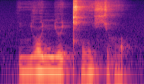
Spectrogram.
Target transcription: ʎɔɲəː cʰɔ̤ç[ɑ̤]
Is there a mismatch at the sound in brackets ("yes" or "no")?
no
